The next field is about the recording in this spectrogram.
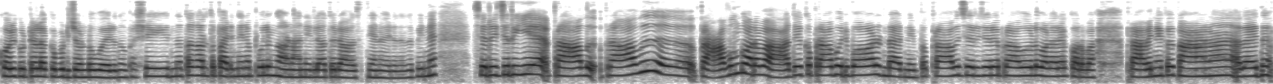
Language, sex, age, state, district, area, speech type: Malayalam, female, 60+, Kerala, Kozhikode, urban, spontaneous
